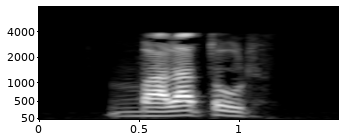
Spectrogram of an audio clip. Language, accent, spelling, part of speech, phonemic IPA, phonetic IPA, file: Armenian, Eastern Armenian, բալատուր, noun, /bɑlɑˈtuɾ/, [bɑlɑtúɾ], Hy-բալատուր.ogg
- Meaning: 1. cashew nut 2. marking-nut tree, Semecarpus anacardium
